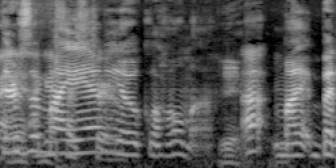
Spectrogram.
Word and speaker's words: Miami: London Tennessee that's not all right there's a Miami Oklahoma but it's pronounced miam really oh yeah well it's the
